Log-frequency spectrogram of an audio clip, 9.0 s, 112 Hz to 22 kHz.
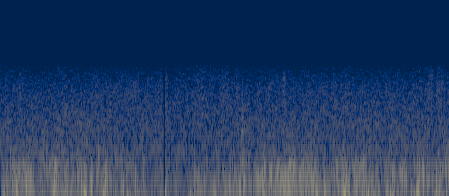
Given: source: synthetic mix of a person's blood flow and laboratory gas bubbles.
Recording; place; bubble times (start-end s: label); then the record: Doppler ultrasound of blood flow; subclavian vein
no bubbles
From the record:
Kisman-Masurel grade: 000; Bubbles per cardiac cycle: 0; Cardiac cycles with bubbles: 0%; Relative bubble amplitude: no bubbles discernible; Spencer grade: 0 (complete lack of bubble signals)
